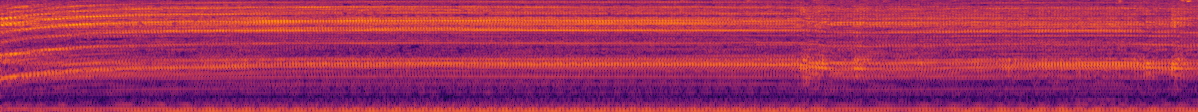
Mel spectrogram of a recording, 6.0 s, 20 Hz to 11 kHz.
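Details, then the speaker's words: 1930s Robbins & Myers vintage fan, first test on a makeshift plug after restoration, gearbox off, fan and cage not fitted: a high thin squeal that climbs as the motor spins up, then holds with faint scratchy ticking; brush holders or gears suspected. "I don't feel like it's spinning in the right position. And that sounded a little funny. I wonder if it's hitting the brush holders or it's just these gears with the gearbox off making that noise."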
